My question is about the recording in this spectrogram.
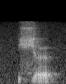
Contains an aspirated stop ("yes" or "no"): no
